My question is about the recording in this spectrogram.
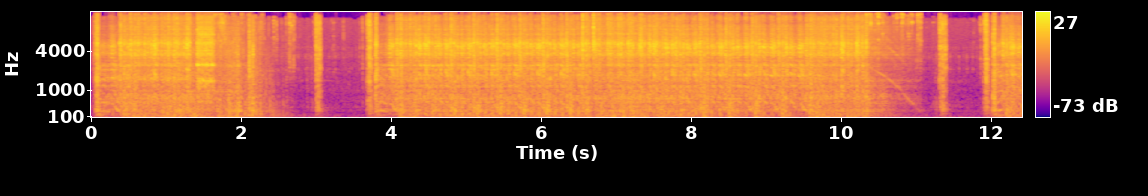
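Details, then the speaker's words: Reliant Robin with alternator not charging, battery low: starter turns over sluggishly with gaps, current too low for ignition, then engine catches and settles unevenly as charge comes up. "basically what's happening even though you can hear it turning over the current is so low in the battery it's taking it away from the ignition system"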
